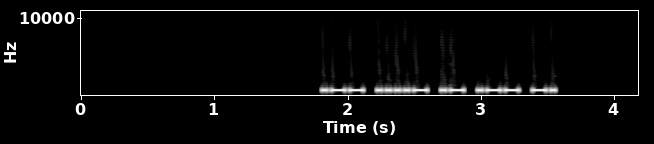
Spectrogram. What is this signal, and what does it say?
Morse code, heard as a keyed tone, about 34 wpm, 700 Hz. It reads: W4AWN
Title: USA Call Signs - 5 Characters - Repeated 3x - 35wpm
